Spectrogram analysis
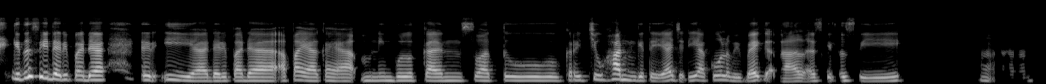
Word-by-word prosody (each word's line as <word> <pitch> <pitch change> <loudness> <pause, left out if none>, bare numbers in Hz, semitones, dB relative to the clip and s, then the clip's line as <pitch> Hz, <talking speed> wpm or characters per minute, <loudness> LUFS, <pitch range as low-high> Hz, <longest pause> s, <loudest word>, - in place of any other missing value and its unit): Gitu 250 +9 +5
sih. 350 - +7
Daripada 210 -2 +4 0.7
iya, 190 -6 0 0.2
daripada, 170 +1 0 0.3
apa 190 - -2
ya, 170 - +4
kayak 160 -2 -1
menimbulkan 180 -1 0 0.3
suatu 175 0 -3 0.6
kericuhan 210 +5 +2
gitu 180 -2 -3
ya, 175 - +1
jadi 180 - -6
aku 180 +3 -9
lebih 165 -4 -5
baik 175 +3 +4
nggak - - -7
bales, 150 +3 -3
gitu 175 - -9
sih. 155 -1 -5 1.0
Heeh. 155 -2 -18
175 Hz, 125 wpm, -23 LUFS, 165-190 Hz, 1.0 s, sih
